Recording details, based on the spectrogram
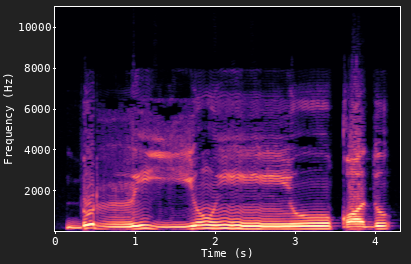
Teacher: اب یہاں را باریک ہو رہی ہے، را کے نیچے زیر ہے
